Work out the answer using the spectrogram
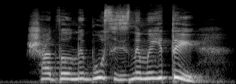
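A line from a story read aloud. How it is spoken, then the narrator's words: Cried out. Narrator (Ukrainian): скрикнув Ньют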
